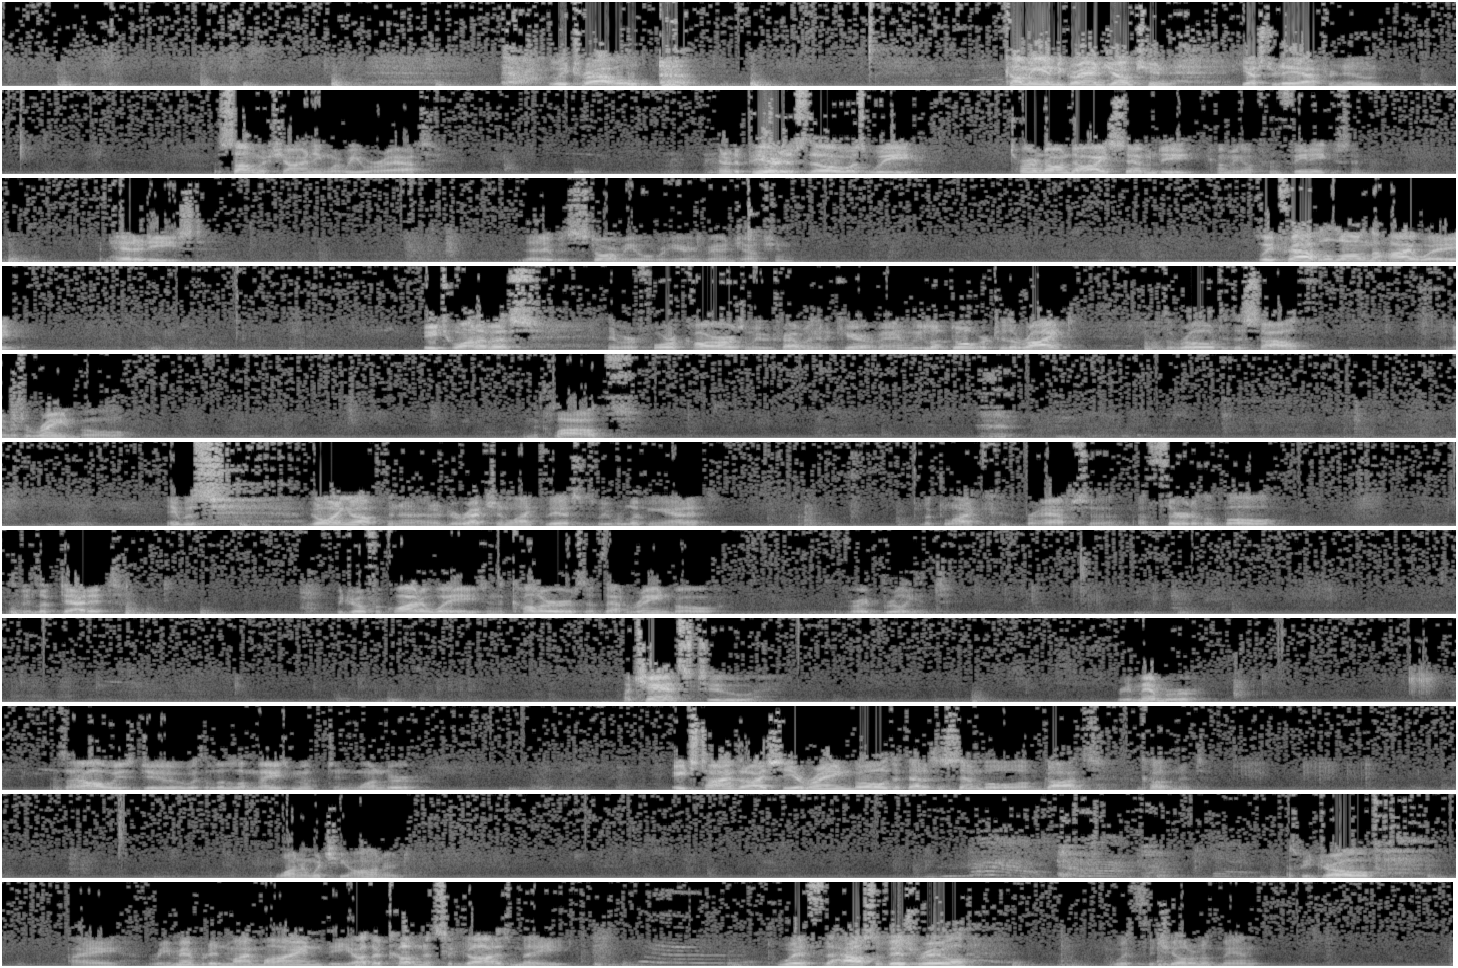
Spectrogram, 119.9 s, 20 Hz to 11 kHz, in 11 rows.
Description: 6/9/1984 Location: Colorado Reunion Event: Colorado Reunion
